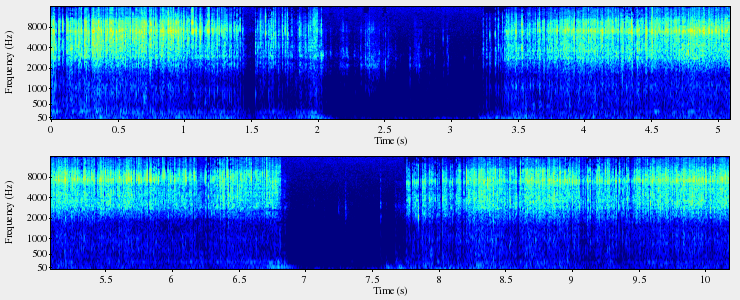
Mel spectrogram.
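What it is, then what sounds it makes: Silicone scrubbers rubbed together. A pair of small blue silicone scrubbers with bristled surfaces and a hollow cup shape is flexed and rubbed against each other with the fingertips close to the mic. The result is a dense, bright, scratchy crinkling and rubbing with a low thumping undertone, broken by two brief near-silent pauses before the rubbing resumes.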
